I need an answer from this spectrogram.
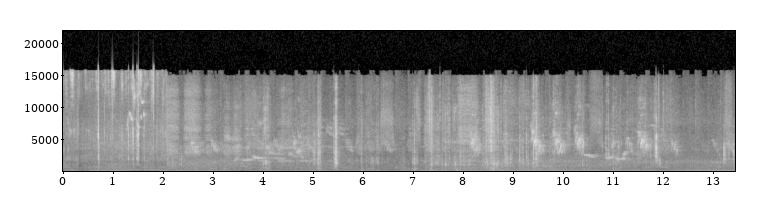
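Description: Birds chirping and calling in short, scattered phrases, with occasional sharp clicks and taps of hard plastic as a kayak's drain plug fitting is handled and unscrewed. A low steady hum comes in about halfway through.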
